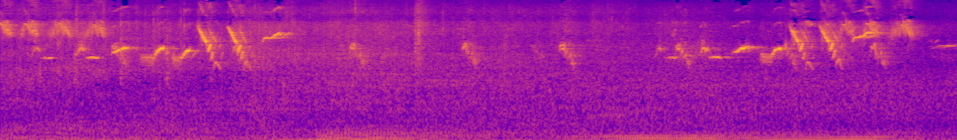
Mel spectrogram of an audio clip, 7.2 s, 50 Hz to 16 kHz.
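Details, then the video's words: Two double-collared seedeaters singing in the wild, one ahead and one behind, trade quick, high twittering phrases of short chirpy notes over a steady low rumble of wind and handling noise. "Encontramos 2 Coleiros Cantando"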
